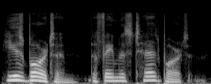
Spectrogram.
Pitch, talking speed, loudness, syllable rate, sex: 150 Hz, 170 wpm, -17 LUFS, 5.3 syllables/s, male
